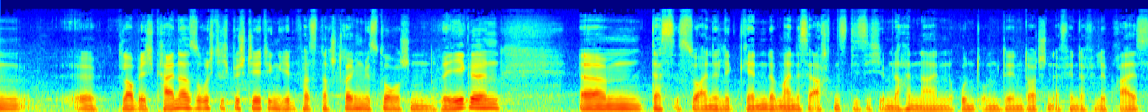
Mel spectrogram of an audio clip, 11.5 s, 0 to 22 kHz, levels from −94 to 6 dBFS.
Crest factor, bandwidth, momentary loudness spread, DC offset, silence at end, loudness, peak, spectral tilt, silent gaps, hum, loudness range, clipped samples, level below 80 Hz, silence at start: 18 dB; 16 kHz; 13 LU; under 0.1%; 0 s; -19 LUFS; -2 dBFS; -6 dB/octave; none; none; 5 LU; under 0.1%; -30 dBFS; 0 s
